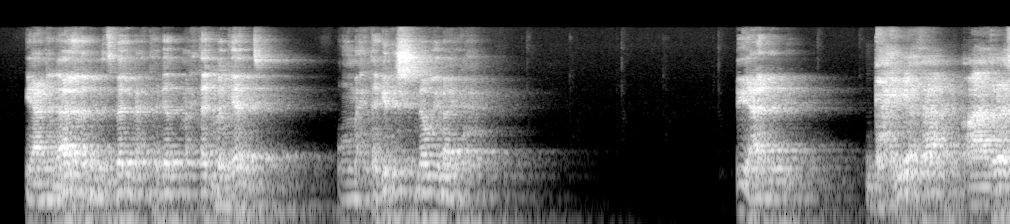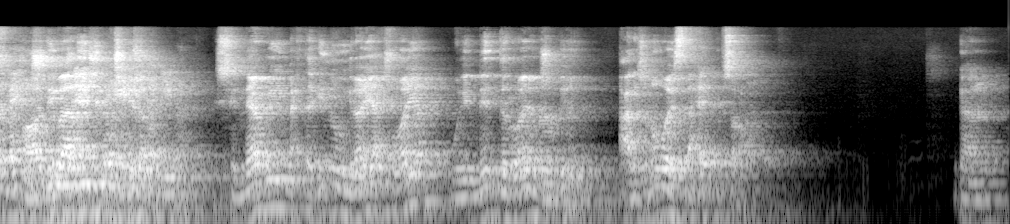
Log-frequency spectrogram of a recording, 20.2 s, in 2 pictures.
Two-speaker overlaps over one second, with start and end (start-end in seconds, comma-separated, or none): 10.3-11.7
